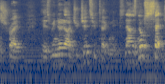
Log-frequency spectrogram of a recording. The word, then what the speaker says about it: jiu-jitsu: The word, a good way to remember jiu-jitsu and a good concept that we have is jiu-jitsu is 3 syllables.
